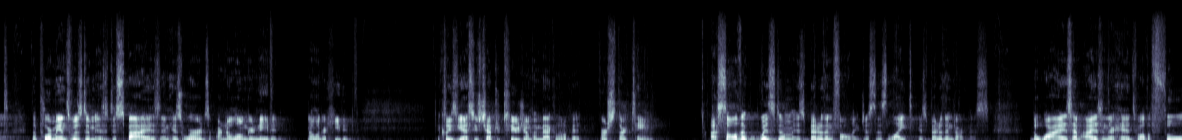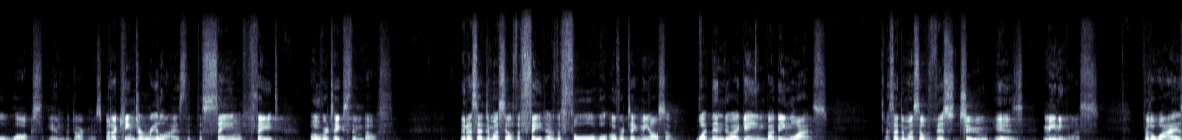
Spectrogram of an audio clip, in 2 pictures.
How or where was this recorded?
large echoing room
